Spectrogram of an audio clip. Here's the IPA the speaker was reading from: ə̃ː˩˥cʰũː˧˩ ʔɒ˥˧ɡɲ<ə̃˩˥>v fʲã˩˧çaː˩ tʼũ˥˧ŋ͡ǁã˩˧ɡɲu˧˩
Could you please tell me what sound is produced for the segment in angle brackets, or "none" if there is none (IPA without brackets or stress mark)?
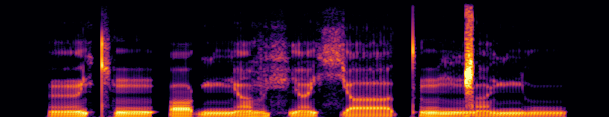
ã˩˥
